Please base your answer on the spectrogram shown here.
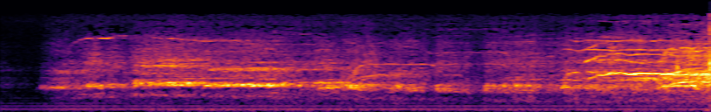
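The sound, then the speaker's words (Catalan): A stadium crowd cheers and roars with fervour as David Beckham walks onto the pitch for his presentation, a dense, steady wall of voices that swells toward the end. “Ha sortit al camp vestit amb un traje marengo, camisa blanca, corbata grisa clara, i la reacció del públic, com et deia, enfervoritzada, em sembla que la podem escoltar.”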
